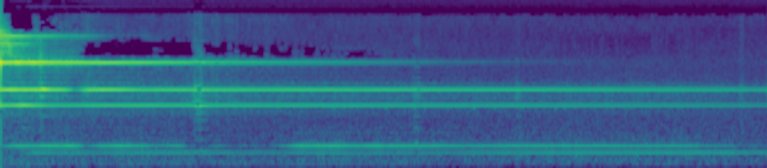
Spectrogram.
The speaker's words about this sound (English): So we also have tuning forks that we play as pairs. So I'm going to play that for you right now. This is C and G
